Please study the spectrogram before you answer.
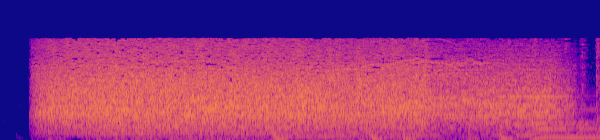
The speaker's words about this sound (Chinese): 显然，此处应该有掌声，我们也配合了。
